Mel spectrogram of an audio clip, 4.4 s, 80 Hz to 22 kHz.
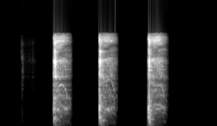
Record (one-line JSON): {"three_cough_length": "4.4 s", "three_cough_amplitude": 27611, "three_cough_signal_mean_std_ratio": 0.27, "survey_phase": "beta (2021-08-13 to 2022-03-07)", "age": "45-64", "gender": "Female", "wearing_mask": "No", "symptom_none": true, "smoker_status": "Ex-smoker", "respiratory_condition_asthma": false, "respiratory_condition_other": false, "recruitment_source": "REACT", "submission_delay": "2 days", "covid_test_result": "Negative", "covid_test_method": "RT-qPCR", "influenza_a_test_result": "Negative", "influenza_b_test_result": "Negative"}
